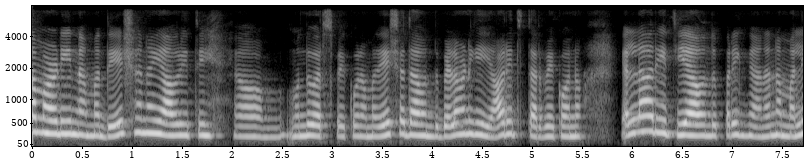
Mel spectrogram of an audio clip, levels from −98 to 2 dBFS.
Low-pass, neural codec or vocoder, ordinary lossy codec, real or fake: 7.2 kHz; none; none; real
